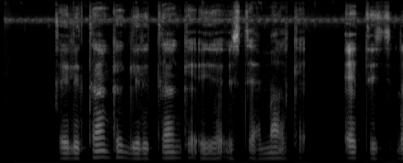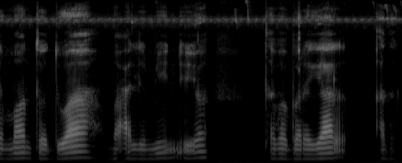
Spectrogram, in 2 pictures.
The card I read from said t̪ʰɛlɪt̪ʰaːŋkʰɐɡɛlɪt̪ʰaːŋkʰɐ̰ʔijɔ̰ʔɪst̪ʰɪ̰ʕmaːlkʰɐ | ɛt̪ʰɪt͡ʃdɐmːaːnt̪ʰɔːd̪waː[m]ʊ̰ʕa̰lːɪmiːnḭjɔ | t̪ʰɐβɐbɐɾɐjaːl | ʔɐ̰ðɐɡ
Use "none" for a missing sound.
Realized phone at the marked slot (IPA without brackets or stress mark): m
